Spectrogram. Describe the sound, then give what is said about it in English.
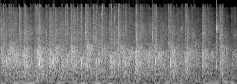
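A crowd applauds steadily, dense overlapping claps forming a loud, continuous wash of sound that holds for the whole stretch before easing slightly at the end. No one speaks over it. “So let's give Jenny. Jenny a big round of applause.”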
